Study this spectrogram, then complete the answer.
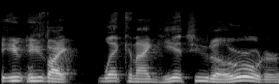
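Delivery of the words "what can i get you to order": heavy put-on country Oklahoma accent. Retelling how a man taking their order sounded, imitating super country accent. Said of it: "he sounded like super country".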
